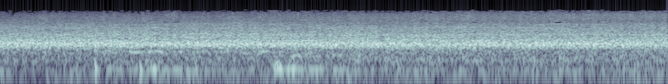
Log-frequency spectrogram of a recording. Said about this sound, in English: And a suitably euphoric response from the crowd here in the arena.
